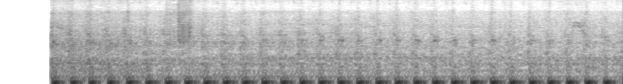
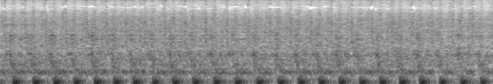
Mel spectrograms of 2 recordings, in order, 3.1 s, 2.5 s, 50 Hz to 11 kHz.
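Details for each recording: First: Honda CG125 single-cylinder after restoration and parts upgrades, idling: quick, even thumps with no top-end ticking; earlier tappet noise gone, engine quiet and healthy. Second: Honda CG125 single-cylinder idling: quick, even tappet ticking about eight per second over the low idle thump; loose valve clearance on the rockers; head rocker and CDI unit to be replaced.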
